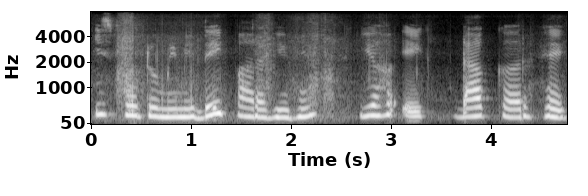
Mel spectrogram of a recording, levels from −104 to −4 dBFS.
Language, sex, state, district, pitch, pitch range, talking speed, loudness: Hindi, female, Chhattisgarh, Raipur, 230 Hz, 210-255 Hz, 165 wpm, -16 LUFS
